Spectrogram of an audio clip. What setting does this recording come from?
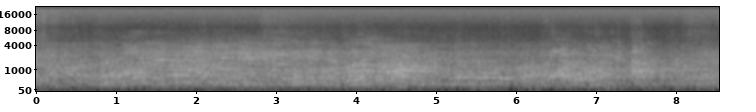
crowded indoor space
